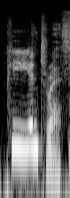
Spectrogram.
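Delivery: "P interest" slowly split as pee, interest; "P interest" as two separate words, pee IN-ter-est; quoted mispronunciation. Retold or imitated. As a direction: say "P interest" as the letter P plus interest. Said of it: "how did she say it".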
